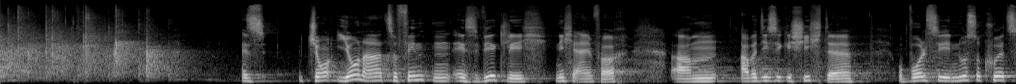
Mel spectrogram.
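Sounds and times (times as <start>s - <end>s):
audience applause: 0.0s - 1.9s
speech: 2.4s - 10.1s.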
